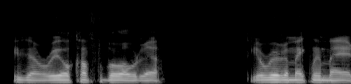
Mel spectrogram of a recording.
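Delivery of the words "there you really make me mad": normal talking voice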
